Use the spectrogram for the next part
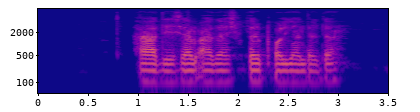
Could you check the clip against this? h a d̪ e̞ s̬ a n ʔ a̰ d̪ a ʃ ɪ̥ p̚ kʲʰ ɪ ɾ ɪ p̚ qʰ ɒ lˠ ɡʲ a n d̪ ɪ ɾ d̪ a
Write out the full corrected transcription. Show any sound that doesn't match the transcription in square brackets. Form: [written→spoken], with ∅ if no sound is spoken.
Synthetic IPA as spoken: h a d̪ e̞ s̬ a [n→m] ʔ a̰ d̪ a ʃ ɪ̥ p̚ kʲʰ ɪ ɾ ɪ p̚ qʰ ɒ lˠ ɡʲ a n d̪ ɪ ɾ d̪ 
